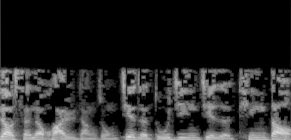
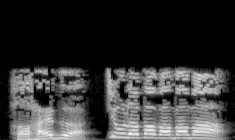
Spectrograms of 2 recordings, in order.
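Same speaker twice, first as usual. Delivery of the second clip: grateful praise; 8 semitones higher, 10 dB louder than usual. Shown as a demonstration. Thanking child.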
